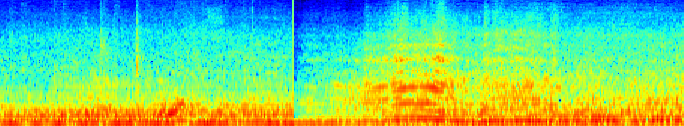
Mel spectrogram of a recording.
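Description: Race car engines on the grid: a steady low drone, and from about halfway the revs rise and fall repeatedly, about twice a second, as the throttle is blipped.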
